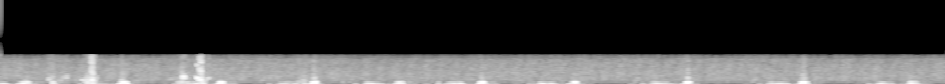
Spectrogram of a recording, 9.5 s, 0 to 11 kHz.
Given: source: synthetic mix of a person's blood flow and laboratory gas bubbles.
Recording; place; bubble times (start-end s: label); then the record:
Doppler ultrasound of blood flow; precordium
0.47-0.70 s: bubbles
0.79-0.99 s: bubbles
1.76-2.09 s: bubbles
2.96-3.07 s: bubbles
From the record:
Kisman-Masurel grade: 222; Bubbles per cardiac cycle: several, 3 to 8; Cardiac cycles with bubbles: 10 to 50%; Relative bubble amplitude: moderate (0.250 to 0.450); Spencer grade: 2 (many but less than half of the cardiac periods contain bubble signals, singularly or in groups); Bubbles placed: only in the low amplitude regions of the cardiac cycle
